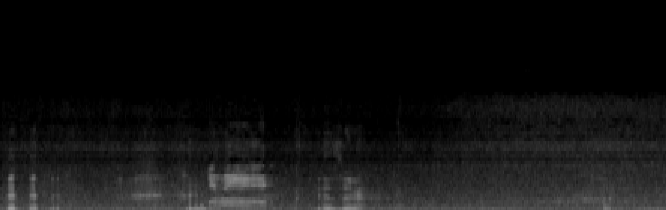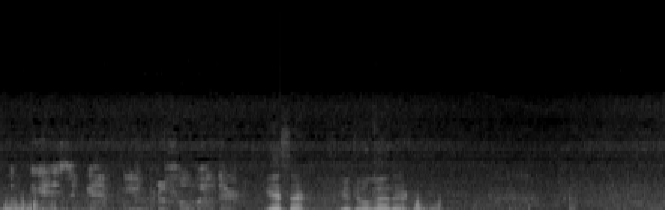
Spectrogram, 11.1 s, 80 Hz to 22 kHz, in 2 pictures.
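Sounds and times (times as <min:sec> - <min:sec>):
person laughing: 0:00.0 - 0:00.6, 0:01.4 - 0:02.3
high-pitched vocal exclamation: 0:01.7 - 0:02.4.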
